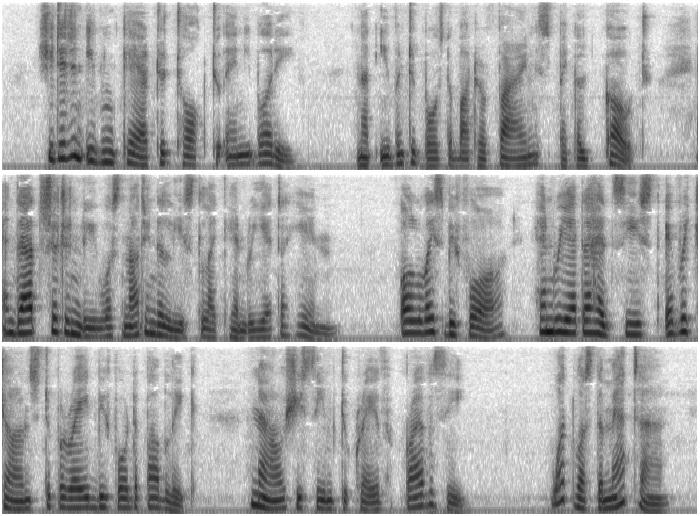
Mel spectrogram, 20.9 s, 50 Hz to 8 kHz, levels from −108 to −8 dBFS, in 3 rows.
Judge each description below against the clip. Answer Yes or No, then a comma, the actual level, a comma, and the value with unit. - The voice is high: No, medium, 165 Hz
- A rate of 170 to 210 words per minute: No, average, 145 wpm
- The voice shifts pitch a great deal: Yes, wide, 5.7 semitones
